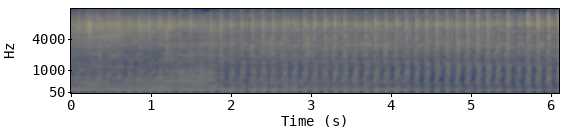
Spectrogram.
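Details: Yamaha Jupiter MX that kept a loud tek-tek tapping after its rocker arms were replaced, heard after the repair with a super racing exhaust fitted: a steady idle of about two to three pulses a second, a throaty exhaust, and no top-end tapping.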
